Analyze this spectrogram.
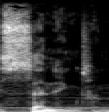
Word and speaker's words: Sevenhampton: to church in the village of seven hampton pronounced locally sennington i understand where we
